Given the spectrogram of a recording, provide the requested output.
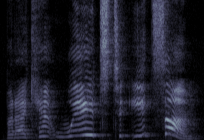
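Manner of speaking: high, loud, slow greedy cry; greedy aunt crying out. Acted. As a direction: whine it, mouth watering. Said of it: "Aunt Sponge cried out".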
